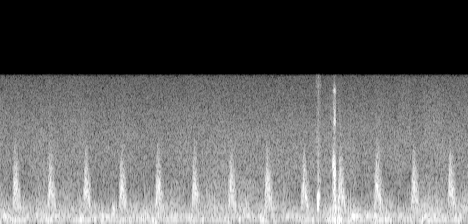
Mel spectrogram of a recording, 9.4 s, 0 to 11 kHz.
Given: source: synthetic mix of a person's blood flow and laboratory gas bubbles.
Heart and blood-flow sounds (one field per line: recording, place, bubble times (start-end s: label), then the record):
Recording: Doppler ultrasound of blood flow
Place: subclavian vein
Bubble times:
6.33-6.42 s: bubbles
6.66-6.76 s: bubbles
From the record:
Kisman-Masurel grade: 112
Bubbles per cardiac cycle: 1 to 2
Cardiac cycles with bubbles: 1 to 10%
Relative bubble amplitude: moderate (0.250 to 0.450)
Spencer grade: 1 (occasional bubble signal discernible with the cardiac motion signal, with majority of cardiac periods free of bubbles)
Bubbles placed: anywhere in the cardiac cycle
